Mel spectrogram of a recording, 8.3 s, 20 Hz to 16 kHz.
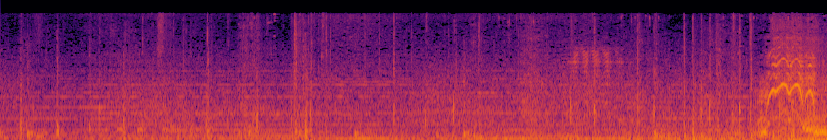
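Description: A horse in The Witcher 3 plods with steady clip-clop hooves under a low ambient bed, then lets out a loud, close neigh at the end.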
